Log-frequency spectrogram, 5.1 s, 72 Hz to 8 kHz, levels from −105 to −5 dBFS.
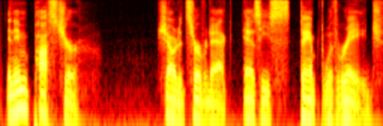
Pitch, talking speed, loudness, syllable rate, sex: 90 Hz, 105 wpm, -20 LUFS, 4.4 syllables/s, male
